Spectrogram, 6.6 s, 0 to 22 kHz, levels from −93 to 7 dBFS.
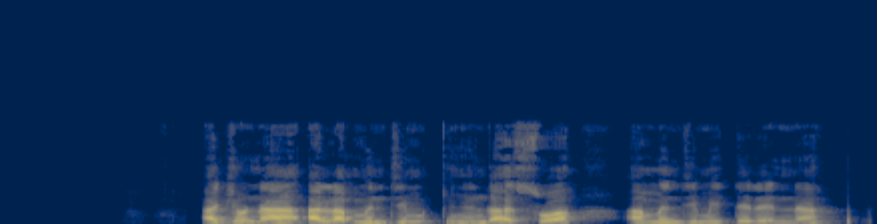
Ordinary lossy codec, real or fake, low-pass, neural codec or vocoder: Opus, 64 kbps; real; 9.9 kHz; none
